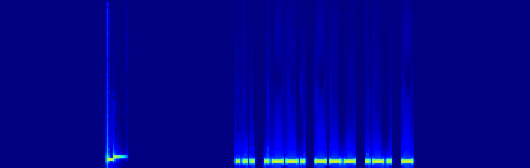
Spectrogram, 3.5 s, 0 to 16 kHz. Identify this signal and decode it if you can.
Morse code, heard as a keyed tone, about 51 wpm, 700 Hz. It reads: SPORT
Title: Sentences from Top 1000 Words - Review Part 4 - New Word Drill - 50wpm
